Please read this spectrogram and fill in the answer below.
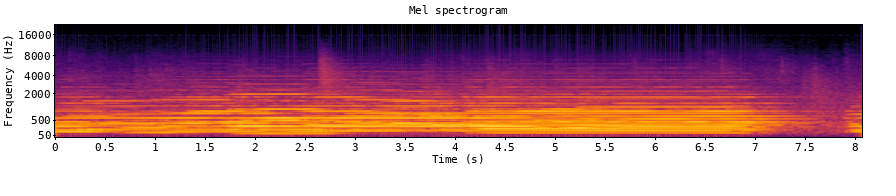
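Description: Organ playing the psalm antiphon through once as an introduction, in sustained chords that change every second or so and fade away near the end.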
